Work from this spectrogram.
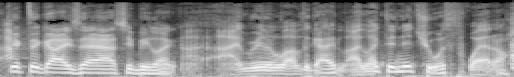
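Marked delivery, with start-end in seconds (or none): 1.4-3.8 put-on sweet post-fight boxer, Brooklyn accent; gentle boxer, talk-show host gone Brooklyn; Mike Tyson. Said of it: "it's just Jay Leno with a Brooklyn accent".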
